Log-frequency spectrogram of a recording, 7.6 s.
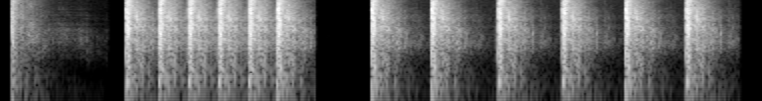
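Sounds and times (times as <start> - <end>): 
gunshot: 0.1 - 7.4.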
